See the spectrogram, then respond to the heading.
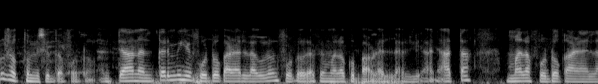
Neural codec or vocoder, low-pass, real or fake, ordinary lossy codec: codec, 16 kHz, 8 kbps, FreqCodec, larger model; 5.4 kHz; fake; Opus, 16 kbps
